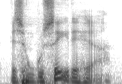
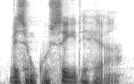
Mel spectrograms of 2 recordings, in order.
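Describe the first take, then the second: The two takes are said the same way.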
